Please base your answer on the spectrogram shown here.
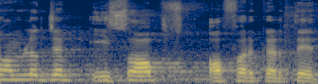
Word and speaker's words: ESOP: के बाद सब लोग ESOPs की वैल्यू समझ रहे हैं. They are okay with ESOPs now. Some of them could not pronounce it ESOP, they call it eShops.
